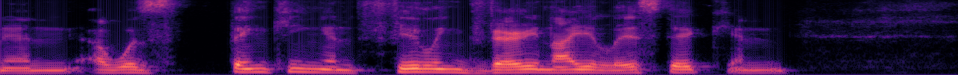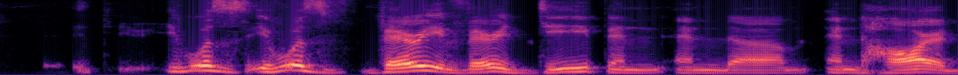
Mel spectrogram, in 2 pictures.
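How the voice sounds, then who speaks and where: At a fairly slow pace, a man with a Portuguese accent speaks in a dark, mellow tone at a medium pitch with ordinary variation, on a very clean recording with a silent background. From Brazil. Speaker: rock musician. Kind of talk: interview. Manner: halting.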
